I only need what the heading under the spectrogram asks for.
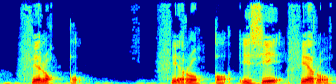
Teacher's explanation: Comme il y a une lettre emphatique après, le ra, tu vas le faire emphatique aussi pour qu'il puisse correspondre à la lettre d'après.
